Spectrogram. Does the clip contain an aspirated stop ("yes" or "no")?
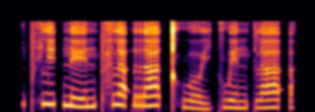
yes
